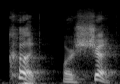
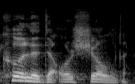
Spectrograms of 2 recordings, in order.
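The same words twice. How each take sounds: First: The L sound is silent in both words. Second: The L sound is pronounced in both words. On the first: The speaker calls it right. "It's also silent in could and should" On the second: The speaker calls it wrong. "So we don't say could or should"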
